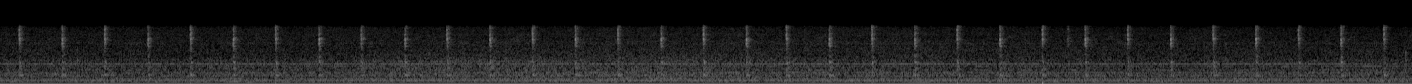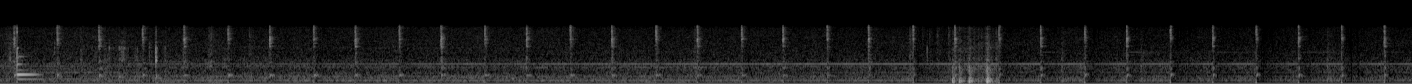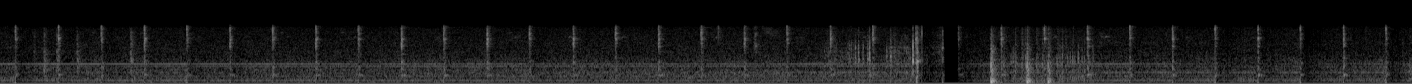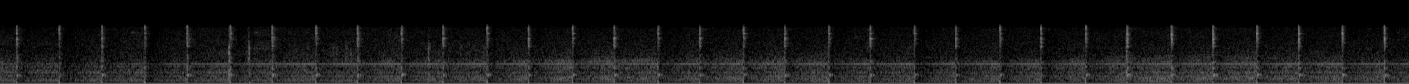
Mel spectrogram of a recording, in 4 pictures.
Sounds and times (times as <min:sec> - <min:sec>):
Tick-tock: 0:00.2 - 0:23.5, 0:24.1 - 0:37.1, 0:39.0 - 0:56.4.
